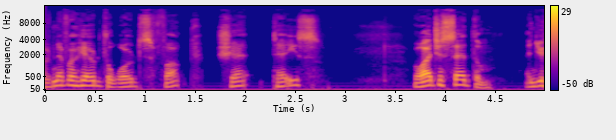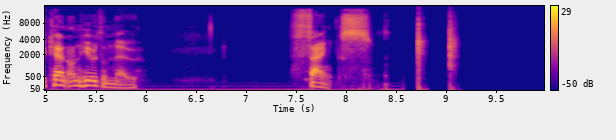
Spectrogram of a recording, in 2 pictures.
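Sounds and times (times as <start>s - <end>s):
speech: 0.0s - 2.8s, 3.7s - 6.0s, 7.4s - 8.3s
hand claps: 8.7s - 9.2s.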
